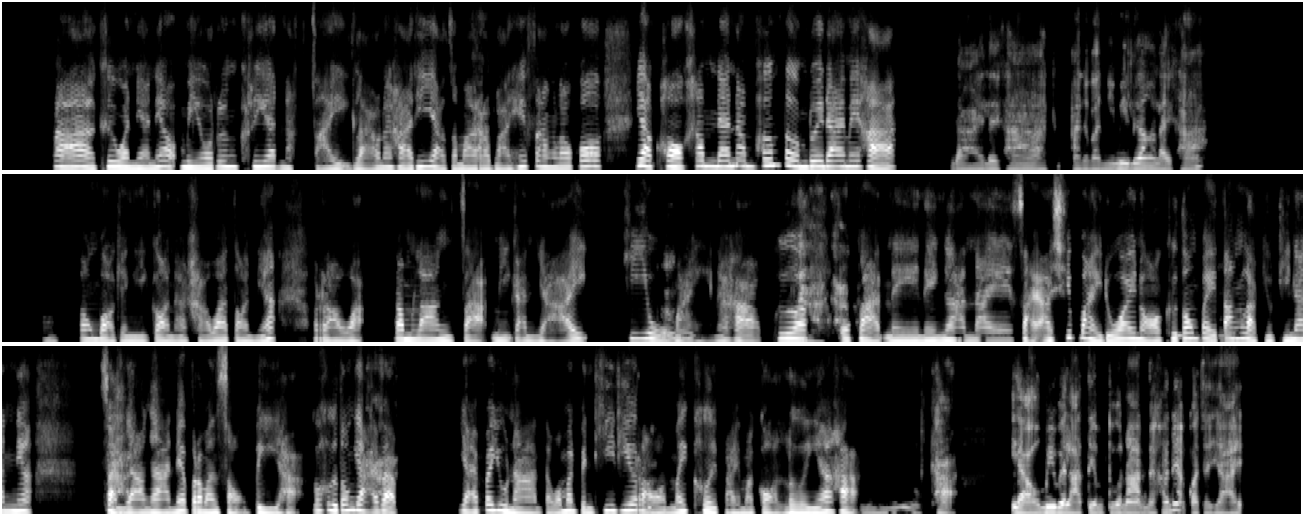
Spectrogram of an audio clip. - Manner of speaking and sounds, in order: none
- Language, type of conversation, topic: Thai, advice, คุณเครียดเรื่องค่าใช้จ่ายในการย้ายบ้านและตั้งหลักอย่างไรบ้าง?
